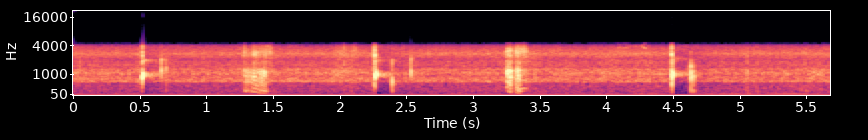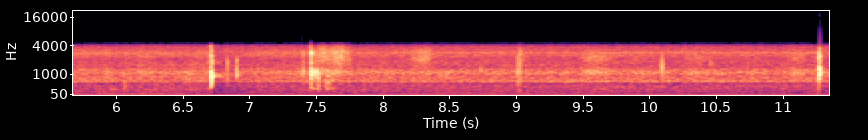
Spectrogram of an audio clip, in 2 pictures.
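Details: 15-day-old baby girl with hiccups again: repeated short abrupt gulping clicks about every one to two seconds against steady room hiss.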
